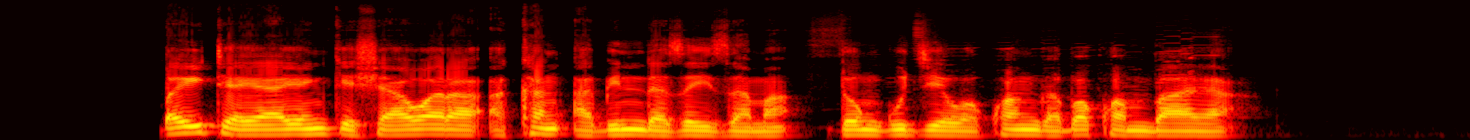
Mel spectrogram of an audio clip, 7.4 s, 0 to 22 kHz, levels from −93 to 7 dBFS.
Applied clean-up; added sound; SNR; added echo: neural mask model DeepFilterNet 3.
